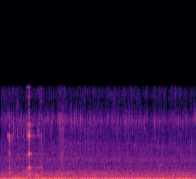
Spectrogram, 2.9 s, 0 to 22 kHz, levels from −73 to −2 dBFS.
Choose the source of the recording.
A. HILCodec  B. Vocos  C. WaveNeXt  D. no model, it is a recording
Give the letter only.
D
